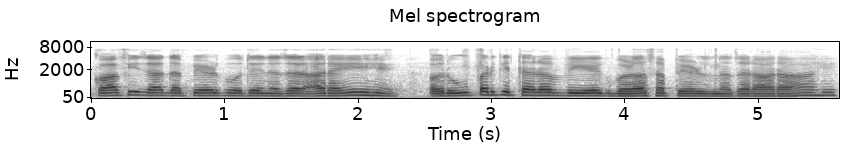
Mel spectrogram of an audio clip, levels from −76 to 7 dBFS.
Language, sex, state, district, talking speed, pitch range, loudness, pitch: Hindi, male, Jharkhand, Sahebganj, 225 wpm, 140-165 Hz, -15 LUFS, 150 Hz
